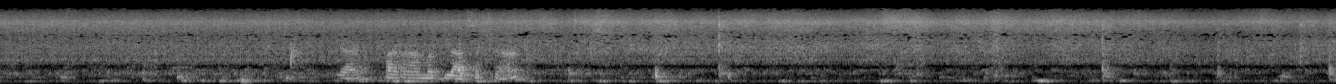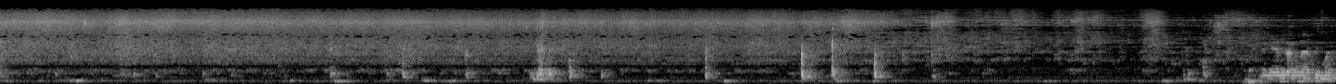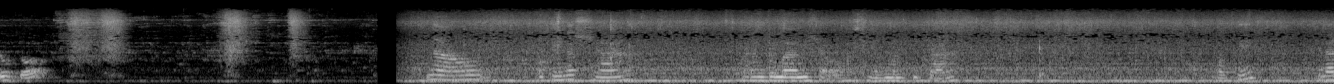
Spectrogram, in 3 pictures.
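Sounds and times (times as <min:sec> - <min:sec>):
chicken sizzling in hot oil: 0:00.0 - 0:26.4, 0:27.0 - 0:28.2, 0:28.8 - 0:30.0, 0:30.7 - 0:40.0
spatula scraping a pan: 0:21.6 - 0:25.4.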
